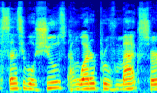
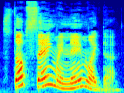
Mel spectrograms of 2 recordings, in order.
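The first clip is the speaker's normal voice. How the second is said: sharp protest; 6 semitones higher, 4 dB louder than usual. Acted. Wife refusing husband's coaxing.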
